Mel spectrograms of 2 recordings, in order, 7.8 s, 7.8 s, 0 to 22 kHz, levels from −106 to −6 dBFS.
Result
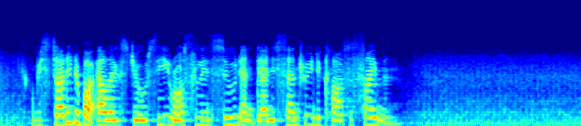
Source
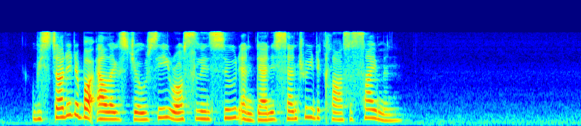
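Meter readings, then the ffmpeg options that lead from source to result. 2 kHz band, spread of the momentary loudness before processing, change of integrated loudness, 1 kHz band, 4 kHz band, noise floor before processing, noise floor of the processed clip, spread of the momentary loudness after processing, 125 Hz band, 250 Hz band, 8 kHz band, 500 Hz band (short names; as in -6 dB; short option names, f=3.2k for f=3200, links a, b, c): -11.5 dB, 10 LU, -11.5 dB, -14.5 dB, -17.5 dB, -65 dBFS, -66 dBFS, 16 LU, +1.0 dB, -10.0 dB, n/a, -11.5 dB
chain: -af "afftfilt=real='hypot(re,im)*cos(PI*b)':imag='0':win_size=2048:overlap=0.75,highpass=f=260:t=q:w=0.5412,highpass=f=260:t=q:w=1.307,lowpass=f=3.3k:t=q:w=0.5176,lowpass=f=3.3k:t=q:w=0.7071,lowpass=f=3.3k:t=q:w=1.932,afreqshift=-240,acompressor=mode=upward:threshold=-39dB:ratio=2.5,volume=-6.5dB"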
